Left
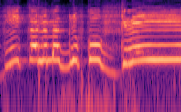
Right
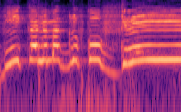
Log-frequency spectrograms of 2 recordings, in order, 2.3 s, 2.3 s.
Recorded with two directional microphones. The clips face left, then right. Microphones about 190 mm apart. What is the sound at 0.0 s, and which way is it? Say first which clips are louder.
Speech: right 5 dB; 25° right (ahead or behind).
